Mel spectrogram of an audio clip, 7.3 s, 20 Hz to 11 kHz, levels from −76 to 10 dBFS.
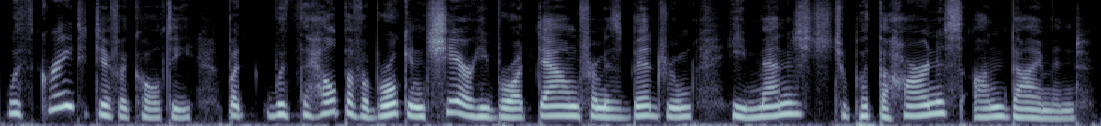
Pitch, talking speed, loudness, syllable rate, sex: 210 Hz, 205 wpm, -17 LUFS, 5.1 syllables/s, female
